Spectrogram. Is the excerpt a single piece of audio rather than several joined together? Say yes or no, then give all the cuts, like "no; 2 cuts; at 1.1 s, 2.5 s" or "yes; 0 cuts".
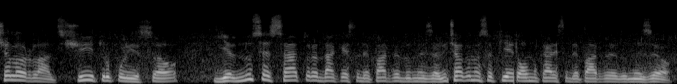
no; 1 cut; at 5.1 s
